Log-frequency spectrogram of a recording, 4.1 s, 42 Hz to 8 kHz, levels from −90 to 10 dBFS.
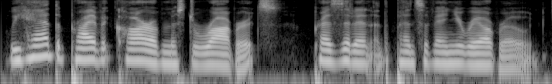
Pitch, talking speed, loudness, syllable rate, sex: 165 Hz, 190 wpm, -19 LUFS, 5.9 syllables/s, female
